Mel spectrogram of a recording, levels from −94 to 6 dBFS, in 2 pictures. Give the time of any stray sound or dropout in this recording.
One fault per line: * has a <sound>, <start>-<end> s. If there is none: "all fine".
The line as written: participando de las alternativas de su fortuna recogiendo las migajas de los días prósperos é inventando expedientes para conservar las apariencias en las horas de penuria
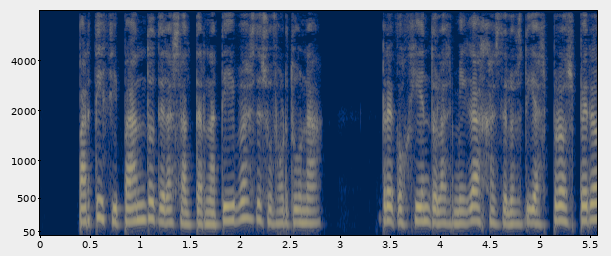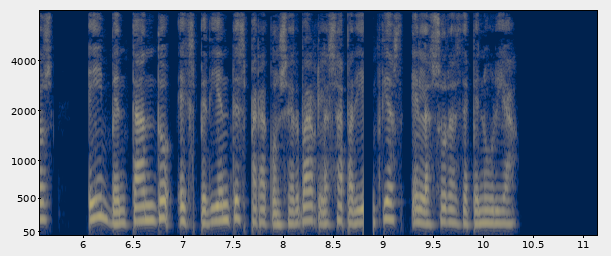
* has a dropout, 8.8-8.9 s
